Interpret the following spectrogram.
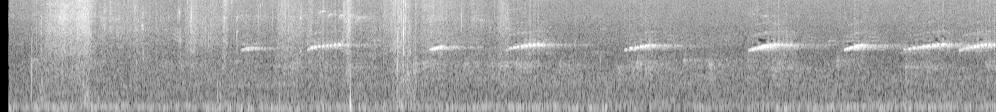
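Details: Spring peepers in a forest in spring, heard with ducks: short, thin, rising whistled peeps, some overlapping, repeated roughly every half second to one second, faint against a broad hiss of outdoor noise with a few knocks.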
